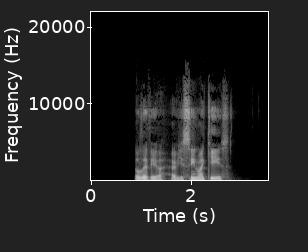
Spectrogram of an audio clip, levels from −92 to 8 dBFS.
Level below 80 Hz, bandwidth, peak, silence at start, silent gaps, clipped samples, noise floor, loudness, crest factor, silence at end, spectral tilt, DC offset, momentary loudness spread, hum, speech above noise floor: -66 dBFS; 14 kHz; -6 dBFS; 0.9 s; none; under 0.1%; -82 dBFS; -23 LUFS; 20 dB; 0.8 s; -5 dB/octave; under 0.1%; 8 LU; none; 59 dB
